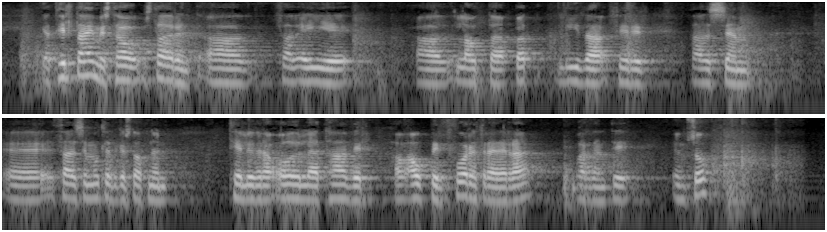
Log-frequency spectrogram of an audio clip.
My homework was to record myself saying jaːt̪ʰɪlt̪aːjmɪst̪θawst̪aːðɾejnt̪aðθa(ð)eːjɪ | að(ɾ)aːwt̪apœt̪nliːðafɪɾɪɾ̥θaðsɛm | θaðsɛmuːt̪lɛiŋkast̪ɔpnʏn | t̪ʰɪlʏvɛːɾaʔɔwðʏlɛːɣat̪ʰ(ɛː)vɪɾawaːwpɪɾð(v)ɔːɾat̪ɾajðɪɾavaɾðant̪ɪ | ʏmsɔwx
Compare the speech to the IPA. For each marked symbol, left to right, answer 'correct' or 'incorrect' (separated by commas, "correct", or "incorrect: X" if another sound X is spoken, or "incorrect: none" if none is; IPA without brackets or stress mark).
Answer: correct, incorrect: l, incorrect: aː, incorrect: f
